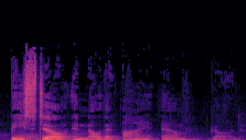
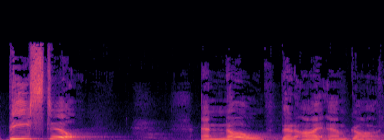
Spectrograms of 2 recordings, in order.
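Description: First: Softer, lower and slow; gentle repeat. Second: Voice of God. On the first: Shown as a demonstration. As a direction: let it settle as a quiet reminder. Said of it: "repeated softly". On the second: Acted. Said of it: "Psalm forty-six, verse ten".

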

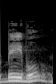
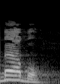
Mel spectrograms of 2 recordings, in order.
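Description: First: "Babel" said as "BAY-bul"; long-a pronunciation. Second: "Babel" said like "babble"; short-a pronunciation. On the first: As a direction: say "Babel" with a long a, rhyming with "table". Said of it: "like to pronounce it". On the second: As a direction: say "Babel" with a short a in the first syllable. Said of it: "as some pr-, like to pronounce it". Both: Shown as a demonstration.

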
